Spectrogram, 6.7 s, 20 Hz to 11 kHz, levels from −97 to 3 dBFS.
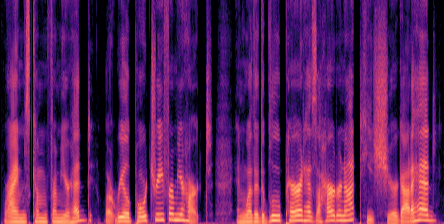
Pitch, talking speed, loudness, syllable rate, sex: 200 Hz, 235 wpm, -19 LUFS, 5.1 syllables/s, female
